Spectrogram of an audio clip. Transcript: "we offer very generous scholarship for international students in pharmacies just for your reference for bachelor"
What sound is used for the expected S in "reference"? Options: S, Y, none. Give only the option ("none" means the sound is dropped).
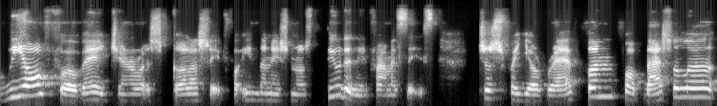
none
